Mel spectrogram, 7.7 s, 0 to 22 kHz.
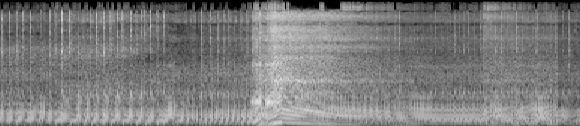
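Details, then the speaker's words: Poulan 3800 two-stroke chainsaw after air leak at loose carburetor repaired and warmed up: burbling idle, then revs climb, sag and drag down on throttle; bog on acceleration. "all right I think we fixed the air Lake it's got that little bul in it I'm have to work on that other than that I think it's fine"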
